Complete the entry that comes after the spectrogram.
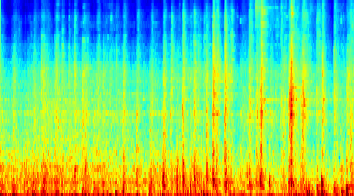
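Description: Moving train: steady low rumble of the running gear with wheels clattering over rail joints, the clicks coming thicker in the second half.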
